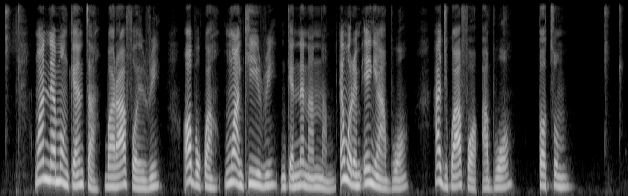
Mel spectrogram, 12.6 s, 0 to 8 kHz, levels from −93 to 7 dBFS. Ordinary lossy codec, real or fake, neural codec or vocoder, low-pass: none; real; none; 7.2 kHz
